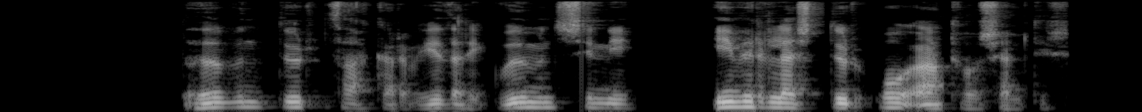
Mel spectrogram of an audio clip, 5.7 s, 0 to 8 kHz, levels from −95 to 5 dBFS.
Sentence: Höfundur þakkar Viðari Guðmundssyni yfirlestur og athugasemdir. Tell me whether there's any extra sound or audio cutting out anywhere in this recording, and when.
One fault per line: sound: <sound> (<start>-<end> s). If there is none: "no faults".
no faults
